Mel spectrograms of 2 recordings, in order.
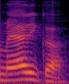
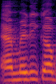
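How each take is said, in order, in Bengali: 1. শব্দ থেকে শুরুর স্বরধ্বনিটি বাদ যায়। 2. শব্দটি শুরুর স্বরধ্বনি দিয়েই শুরু হয়। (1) "অ্যা বলে না, বলে ম্যারিকা" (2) "আমাদের মতন আমেরিকা"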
